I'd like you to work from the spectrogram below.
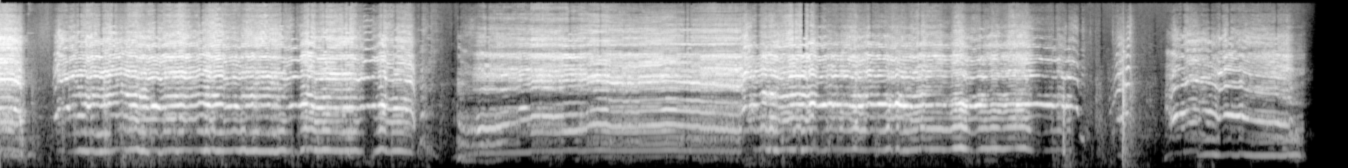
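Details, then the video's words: Group of wild boars in the wild, giving sustained, shrill, strongly tonal squeals lasting several seconds each, with slight pitch wobbles, a short break, then a final shorter squeal. "Wild Boar Sound & Call"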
